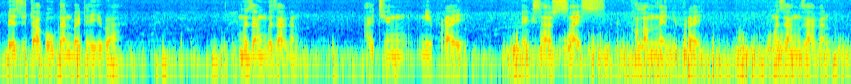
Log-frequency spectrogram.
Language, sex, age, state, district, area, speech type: Bodo, male, 18-30, Assam, Udalguri, rural, spontaneous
